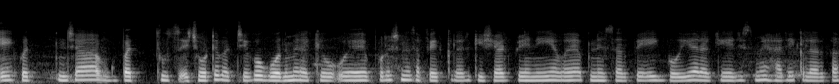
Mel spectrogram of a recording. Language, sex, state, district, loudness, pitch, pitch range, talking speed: Hindi, female, Uttar Pradesh, Etah, -19 LUFS, 185 Hz, 180-195 Hz, 235 wpm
